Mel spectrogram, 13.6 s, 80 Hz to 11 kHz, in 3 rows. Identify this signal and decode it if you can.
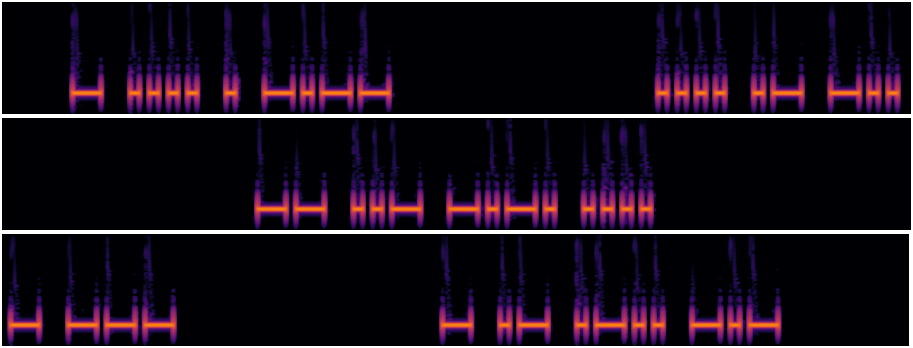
Morse code, heard as a keyed tone, about 25 wpm, 700 Hz. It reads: THEY HAD MUCH TO TALK
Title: 4x Word-Spacing - Sentences from Top 400 Words - 25wpm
